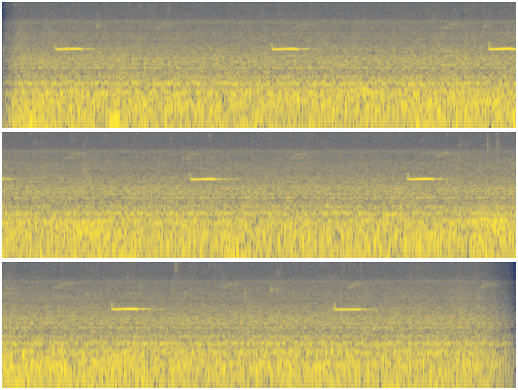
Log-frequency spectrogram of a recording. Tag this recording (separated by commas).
Wild animals, Bird, Animal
